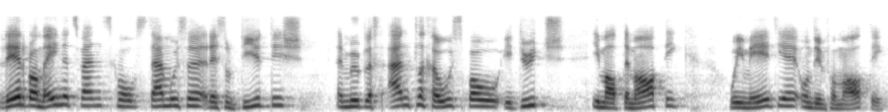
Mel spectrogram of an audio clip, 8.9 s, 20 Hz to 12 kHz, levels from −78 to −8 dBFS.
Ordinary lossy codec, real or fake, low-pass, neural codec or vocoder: MP3, 96 kbps; fake; 7.2 kHz; codec, 16 kHz, about 1 kbps, DyCAST, with the encoder's durations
